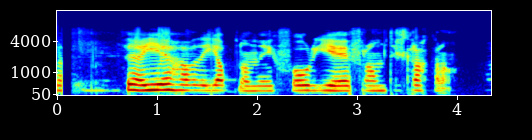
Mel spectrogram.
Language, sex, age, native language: Icelandic, male, 14, Icelandic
